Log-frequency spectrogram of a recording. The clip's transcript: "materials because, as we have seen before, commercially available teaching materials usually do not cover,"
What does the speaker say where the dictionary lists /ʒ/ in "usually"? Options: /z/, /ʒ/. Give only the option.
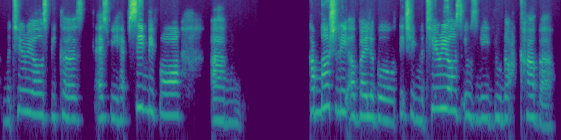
/z/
